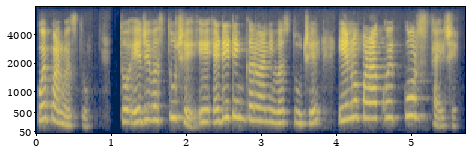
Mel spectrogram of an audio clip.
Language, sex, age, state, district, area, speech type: Gujarati, female, 30-45, Gujarat, Rajkot, urban, spontaneous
